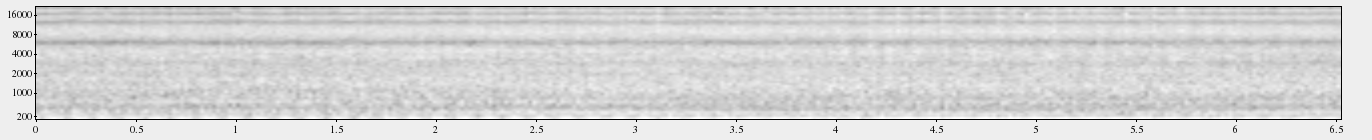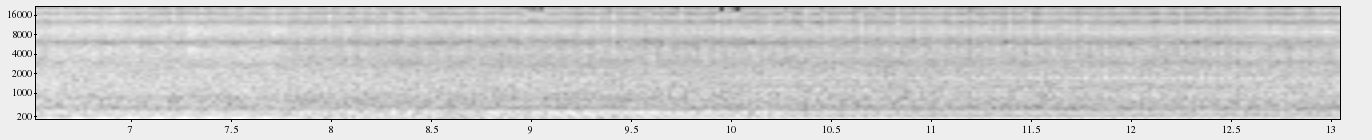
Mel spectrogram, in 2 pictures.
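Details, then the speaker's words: Ford 2000 tractor neglected over a decade, first run after reassembly; idles steadily, dips and stumbles then recovers as the carburetor floods and runs over; carburetor to be pulled. "okay it runs but we have carburetor issues uh it's if I uh start it up and let it go it will flood itself out the carbridge is running over"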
